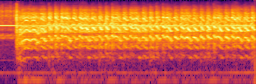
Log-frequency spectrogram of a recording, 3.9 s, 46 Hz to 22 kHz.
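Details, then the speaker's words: Ford E350 6.0 diesel bus: steady quick starter cranking with RPM reading but never firing; crank no start, zero oil pressure so no injection control pressure; ICP regulator and voltage reported fine, oil full. "we have RPMs we have no oil pressure guys no oil pressure at all well this fuel system runs on oil pressure without low oil pressure to drive the high the high oil pressure side you cannot run this fuel injection system"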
